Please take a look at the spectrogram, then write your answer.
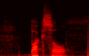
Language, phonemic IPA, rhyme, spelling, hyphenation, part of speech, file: Dutch, /ˈbɑk.səl/, -ɑksəl, baksel, bak‧sel, noun, Nl-baksel.ogg
- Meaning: something that has been baked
